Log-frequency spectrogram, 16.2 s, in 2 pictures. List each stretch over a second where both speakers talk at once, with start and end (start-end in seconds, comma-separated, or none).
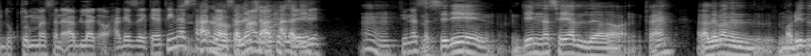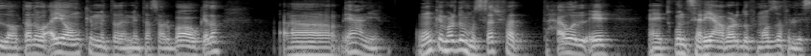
1.7-3.2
